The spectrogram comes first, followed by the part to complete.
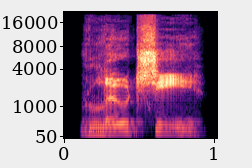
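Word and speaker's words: Lucci: Absolutely been decimated by how do you pronounce his name? Luchi.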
